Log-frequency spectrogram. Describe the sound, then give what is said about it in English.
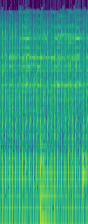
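Rapid jackhammer pounding: a loud, dense, unbroken stream of fast hammer blows with a harsh metallic rattle that holds steady throughout. “If quarantine has done a number on your skin, you may be in luck, because that's the sound of Neutrogena's new heavy-duty pore jackhammer,”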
